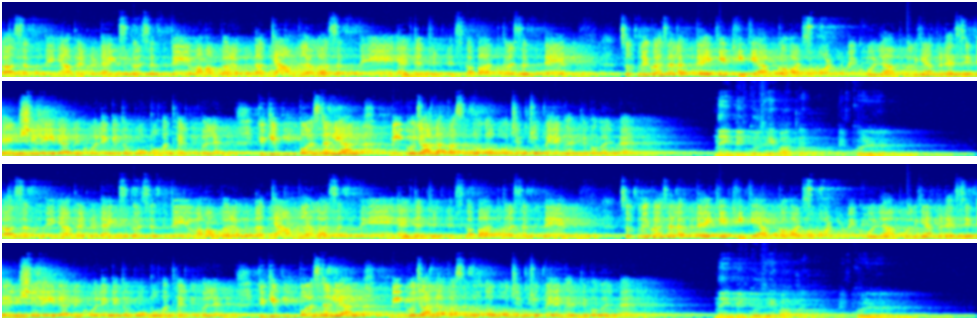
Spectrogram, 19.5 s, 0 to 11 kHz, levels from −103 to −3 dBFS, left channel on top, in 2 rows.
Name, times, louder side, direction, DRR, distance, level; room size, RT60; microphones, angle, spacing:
voice 1, 0.0-5.7 6.0-16.1, left 1 dB, 10° left, -2 dB, 4.8 m, -29 dB
voice 2, 16.9-18.8, right 1 dB, 60° left, 0 dB, 5.1 m, -34 dB
28.0 x 26.0 x 7.3 m, 2.7 s
head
